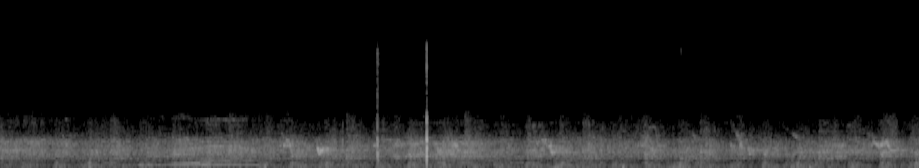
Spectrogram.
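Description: Outdoor ambience of birds calling, a few faint calls over a steady background hiss, with two sharp clicks a little under halfway through.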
